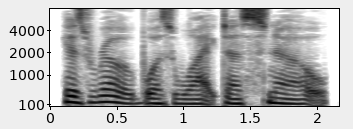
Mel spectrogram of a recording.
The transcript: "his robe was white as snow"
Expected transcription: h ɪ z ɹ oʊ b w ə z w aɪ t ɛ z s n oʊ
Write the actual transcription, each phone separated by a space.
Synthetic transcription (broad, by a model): h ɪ z ɹ oʊ b w ə z w aɪ t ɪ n s n oʊ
